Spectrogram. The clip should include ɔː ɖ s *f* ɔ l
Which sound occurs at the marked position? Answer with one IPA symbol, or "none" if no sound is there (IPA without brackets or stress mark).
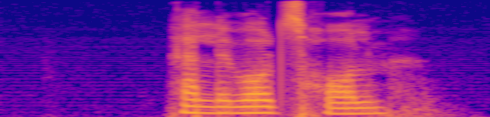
h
